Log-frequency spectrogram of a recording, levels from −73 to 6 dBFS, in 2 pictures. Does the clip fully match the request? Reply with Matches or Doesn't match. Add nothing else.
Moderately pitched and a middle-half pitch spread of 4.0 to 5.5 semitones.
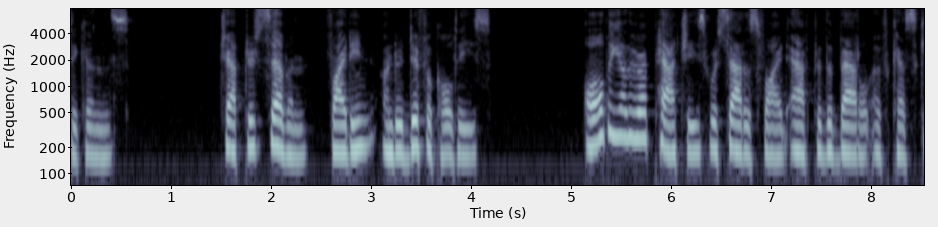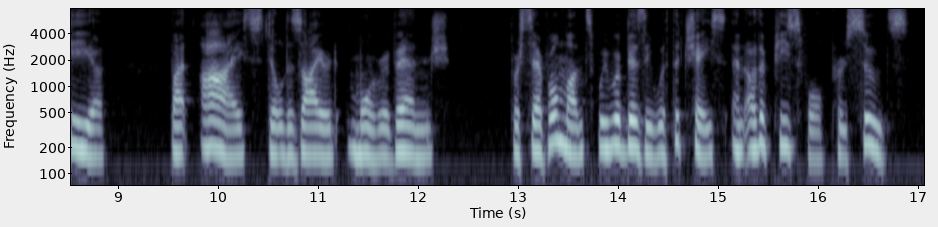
Doesn't match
